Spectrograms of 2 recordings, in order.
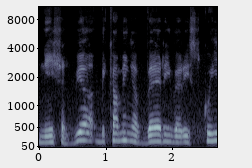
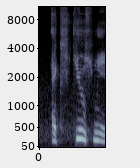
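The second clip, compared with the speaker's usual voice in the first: very stern, rebuking tone of voice; 3 semitones higher, 4 dB louder than usual. Retelling telling off girls who didn't give way to an older man, retelling a very stern voice. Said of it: "in a very stern voice".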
